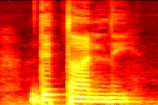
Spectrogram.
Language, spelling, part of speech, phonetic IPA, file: Ukrainian, детальний, adjective, [deˈtalʲnei̯], Uk-детальний.ogg
- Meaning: detailed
